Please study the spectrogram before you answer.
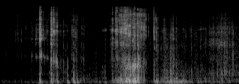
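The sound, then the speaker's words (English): Doritos crisps being crunched and chewed: soft, irregular crackly crunches with a louder, longer burst in the middle, faint and without talk. “I'm going to have some chips now.”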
